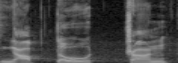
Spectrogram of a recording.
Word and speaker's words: Ngoc Tu Tran: My mom, her name, like I said, is Ngoc Tu Tran, but it's pronounced Ngap Do Tran, and a lot of people can't pronounce that.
